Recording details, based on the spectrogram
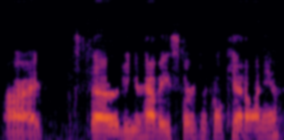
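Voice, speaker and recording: A man's voice: fairly high pitch, fairly even intonation, brisk. Man running a game, dull lo-fi sound. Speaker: game master. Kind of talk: narrating a tabletop roleplaying game, casual.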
